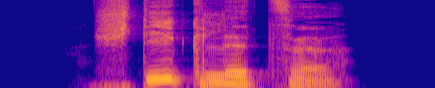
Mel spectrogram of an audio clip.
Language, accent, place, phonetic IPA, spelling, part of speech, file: German, Germany, Berlin, [ˈʃtiːˌɡlɪt͡sə], Stieglitze, noun, De-Stieglitze.ogg
- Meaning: nominative/accusative/genitive plural of Stieglitz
